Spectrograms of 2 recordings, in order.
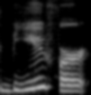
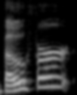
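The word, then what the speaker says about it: Beaufort: we're like no that's bufort South Carolina it's spelled the same way pronounced differently we're in bfort they're in bufort it's two different places two different places yeah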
